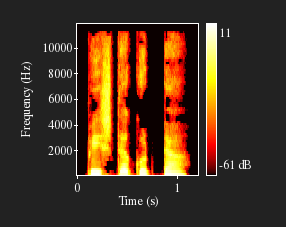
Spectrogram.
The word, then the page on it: ಪುಷ್ಟಿಕೊಡು: puṣṭi kōḍu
